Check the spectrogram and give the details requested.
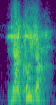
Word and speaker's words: Yakuza: arts and the Dennis, you're not saying it right. It's Yakuza. It's the Yakuza.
